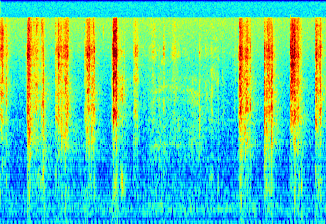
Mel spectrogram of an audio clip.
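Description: A deck of tarot cards being shuffled hand to hand: faint, quick card rustles in two runs, with a lull of about a second and a half in the middle.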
